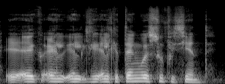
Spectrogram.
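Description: A Mexican actor in his forties chatting in an interview, relaxed and frank, with slang and frequent tag questions. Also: medium pitch, moderate pace. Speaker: actor and guest. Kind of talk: casual interview chat.

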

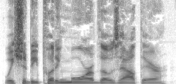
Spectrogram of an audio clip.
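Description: A low-voiced man hosts a casual podcast chat, recorded close and dry with no room sound. He talks earnestly and with upbeat warmth as he reflects on a point. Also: fairly even intonation, normal speed, dry recording. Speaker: podcast host.

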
